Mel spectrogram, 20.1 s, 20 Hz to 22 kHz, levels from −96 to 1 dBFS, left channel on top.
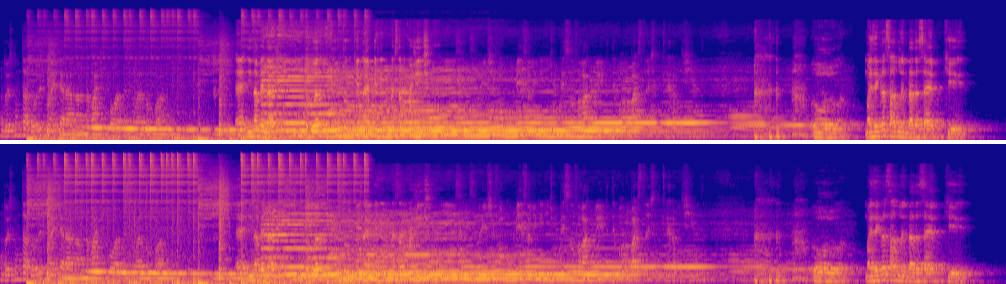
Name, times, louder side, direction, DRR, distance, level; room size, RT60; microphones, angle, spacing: voice 1, 0.0-3.3 8.8-14.1, equal, 10° right, 1 dB, 0.7 m, -36 dB
sound 1, 0.5-7.4, right 3 dB, 75° right, 0.4 m, -30 dB
sound 2, 1.1-13.3, left 1 dB, 10° left, 1.7 m, -25 dB
voice 2, 4.7-8.9 15.1-16.9 17.3-19.3, left 1 dB, 70° left, 6 dB, 0.5 m, -26 dB
sound 3, 5.2-16.1 16.7-16.9, left 2 dB, 55° left, 1.0 m, -25 dB
7.4 x 5.1 x 2.8 m, 1.1 s
head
